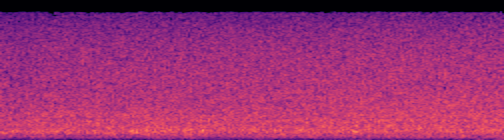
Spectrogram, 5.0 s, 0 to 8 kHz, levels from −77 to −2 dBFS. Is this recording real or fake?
real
